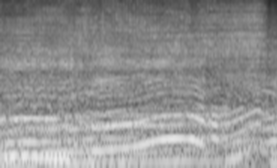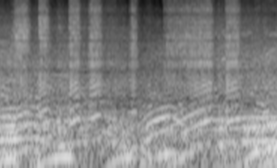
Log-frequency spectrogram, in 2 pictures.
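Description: Several demolition derby car engines revving up and down at once over a steady din. From about halfway through there is a run of sharp bangs.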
